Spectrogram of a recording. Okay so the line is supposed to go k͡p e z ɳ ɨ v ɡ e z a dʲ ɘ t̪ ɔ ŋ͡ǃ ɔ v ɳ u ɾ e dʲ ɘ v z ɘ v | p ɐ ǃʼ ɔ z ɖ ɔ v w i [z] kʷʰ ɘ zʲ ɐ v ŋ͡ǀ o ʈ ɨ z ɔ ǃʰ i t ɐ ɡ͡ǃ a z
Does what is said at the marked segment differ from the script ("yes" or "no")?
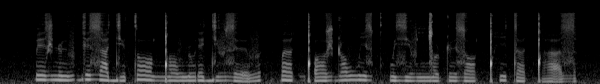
no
